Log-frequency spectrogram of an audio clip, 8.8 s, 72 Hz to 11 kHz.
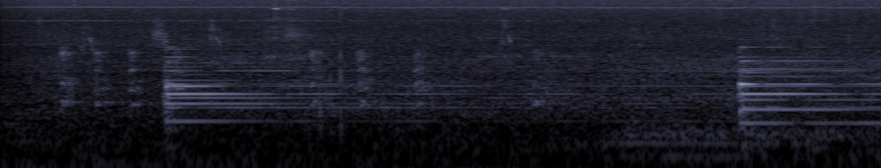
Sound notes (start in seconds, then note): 0.4 distant dogs barking; 1.8 gentle dramatic music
